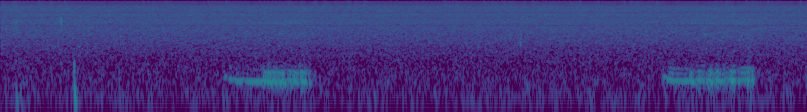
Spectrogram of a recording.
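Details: Snoring in a sleeping pet: two soft, low rumbling snores, each about a second long and several seconds apart, over quiet room hiss.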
